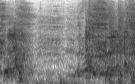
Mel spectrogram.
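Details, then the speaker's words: Playful, imitated cough by podcast hosts joking about a man known for his cough; a few short throaty coughs mixed with laughter and chatter. "Dustin itu terkenal dengan batuk."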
